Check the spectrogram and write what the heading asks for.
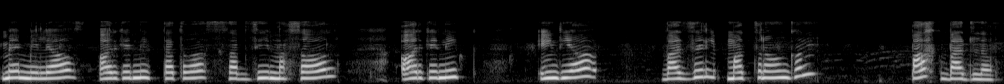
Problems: constant background noise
